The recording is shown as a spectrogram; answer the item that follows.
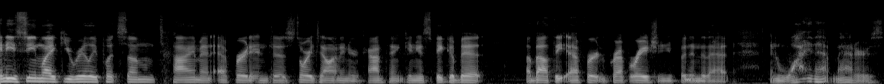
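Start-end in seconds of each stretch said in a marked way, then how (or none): none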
